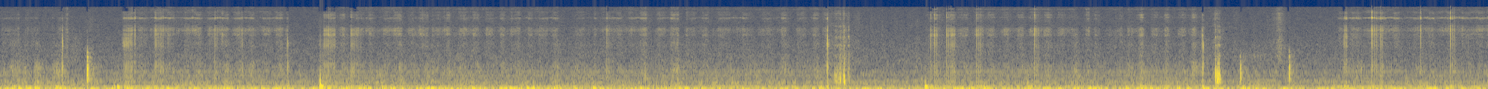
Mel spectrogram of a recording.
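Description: A woodburning pen's wire tip is scratched and dragged across a flat, thin plywood panel, filling in a lens of the glasses on a pyrography skull design. Quiet, steady scratchy rubbing continues throughout, weighted toward low tones, with a few faint sharp ticks.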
